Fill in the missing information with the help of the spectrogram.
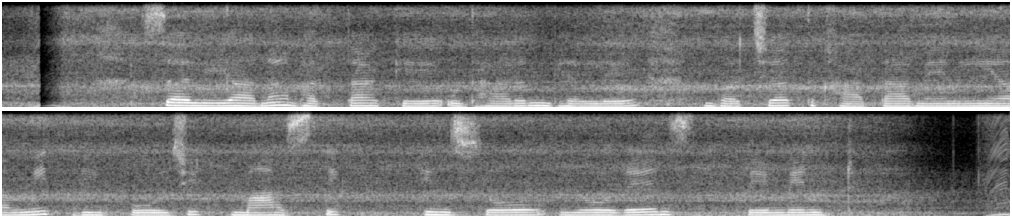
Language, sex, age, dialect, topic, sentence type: Maithili, female, 36-40, Bajjika, banking, statement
